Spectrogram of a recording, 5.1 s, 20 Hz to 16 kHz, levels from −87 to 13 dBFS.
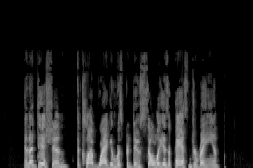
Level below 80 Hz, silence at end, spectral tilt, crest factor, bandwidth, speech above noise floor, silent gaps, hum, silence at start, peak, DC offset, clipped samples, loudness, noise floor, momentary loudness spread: -70 dBFS; 0.7 s; -3 dB/octave; 18 dB; 11 kHz; 58 dB; none; none; 0.5 s; -2 dBFS; under 0.1%; under 0.1%; -18 LUFS; -77 dBFS; 12 LU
